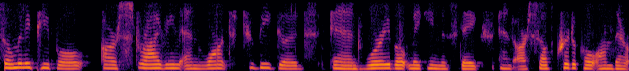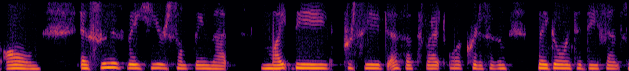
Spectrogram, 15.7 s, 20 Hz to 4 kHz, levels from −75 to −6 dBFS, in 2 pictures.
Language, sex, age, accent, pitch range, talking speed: English, female, 50-69, American, 175-200 Hz, 155 wpm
